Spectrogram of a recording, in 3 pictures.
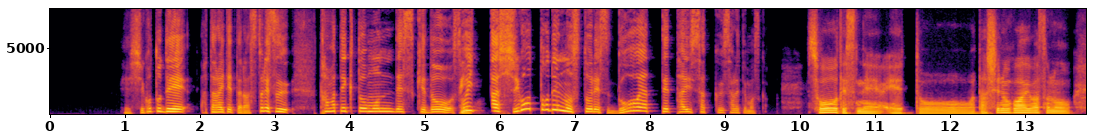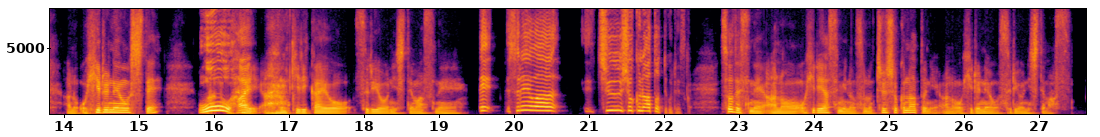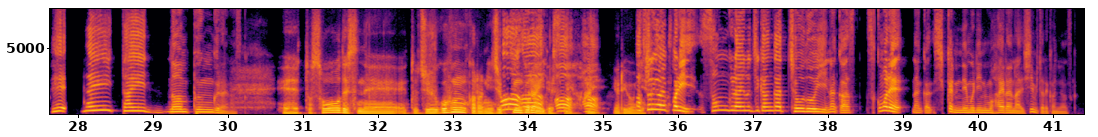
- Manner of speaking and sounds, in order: anticipating: "おお、はい"; anticipating: "ああ ああ ああ ああ"
- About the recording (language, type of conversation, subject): Japanese, podcast, 仕事でストレスを感じたとき、どんな対処をしていますか？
